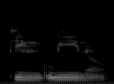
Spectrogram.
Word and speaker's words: pingüino: Okay, so we've got an umlaut here, so we know that U is going to be pronounced. So it's pingüino.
